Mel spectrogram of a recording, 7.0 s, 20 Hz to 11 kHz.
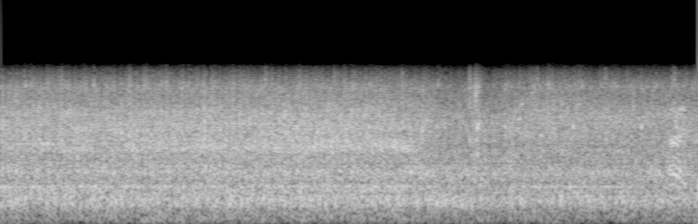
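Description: Heavy truck engine in eighth gear of a 9-speed gearbox, labouring steadily as it pulls a load up a steep mountain grade, a loud continuous low drone close by with a voice talking over it.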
